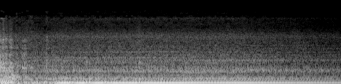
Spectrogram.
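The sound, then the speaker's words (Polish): Porsche car engine revving: a loud, dense, sustained roar with a deep rumbling low end, holding steady before easing off slightly at the end. “No to Porsche nas pozdrowiło. Właśnie tak, ładny dźwięk.”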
